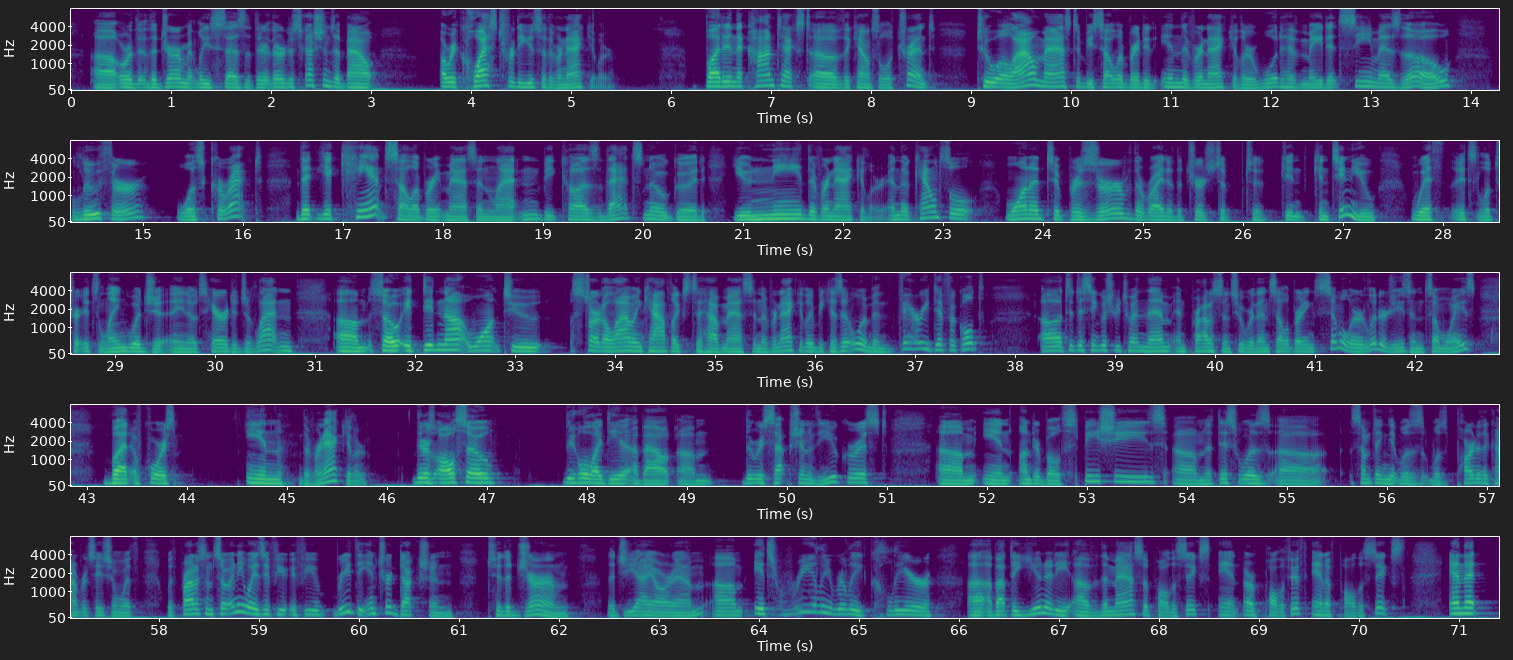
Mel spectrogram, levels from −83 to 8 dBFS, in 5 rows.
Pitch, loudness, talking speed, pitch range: 140 Hz, -26 LUFS, 180 wpm, 125-160 Hz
